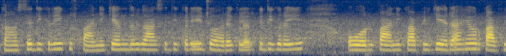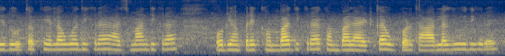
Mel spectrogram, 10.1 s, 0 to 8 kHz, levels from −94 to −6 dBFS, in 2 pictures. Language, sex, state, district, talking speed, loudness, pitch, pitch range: Hindi, female, Bihar, Supaul, 325 wpm, -20 LUFS, 245 Hz, 235-260 Hz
